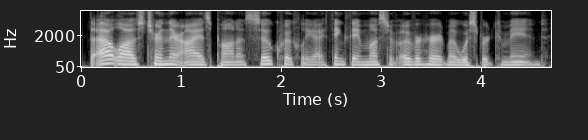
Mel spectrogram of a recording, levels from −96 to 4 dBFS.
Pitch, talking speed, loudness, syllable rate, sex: 155 Hz, 230 wpm, -19 LUFS, 6.0 syllables/s, female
